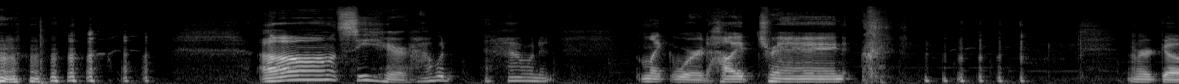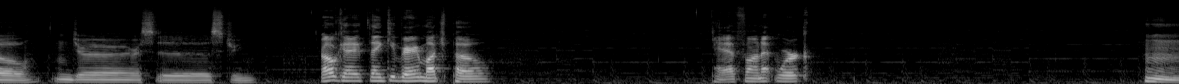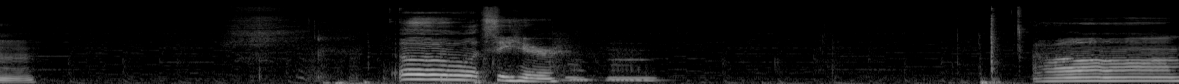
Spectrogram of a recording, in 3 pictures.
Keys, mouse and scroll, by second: 27.5 click, 28.2 space, 33.3 space.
